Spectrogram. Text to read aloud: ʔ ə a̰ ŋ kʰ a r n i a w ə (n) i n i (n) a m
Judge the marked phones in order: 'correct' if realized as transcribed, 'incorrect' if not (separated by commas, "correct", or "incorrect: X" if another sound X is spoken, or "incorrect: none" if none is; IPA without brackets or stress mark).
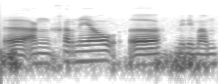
incorrect: m, incorrect: m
